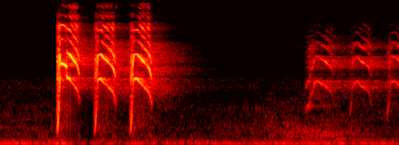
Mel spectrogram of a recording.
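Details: Parrot giving three loud, sharp, high squawks in quick succession, each a falling screechy note, then after a pause a softer run of three similar repeated notes.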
